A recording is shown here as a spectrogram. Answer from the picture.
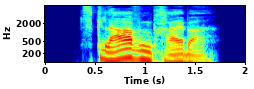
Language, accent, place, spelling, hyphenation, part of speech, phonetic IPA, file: German, Germany, Berlin, Sklaventreiber, Skla‧ven‧trei‧ber, noun, [ˈsklaːvn̩ˌtʁaɪ̯bɐ], De-Sklaventreiber.ogg
- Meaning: slave driver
